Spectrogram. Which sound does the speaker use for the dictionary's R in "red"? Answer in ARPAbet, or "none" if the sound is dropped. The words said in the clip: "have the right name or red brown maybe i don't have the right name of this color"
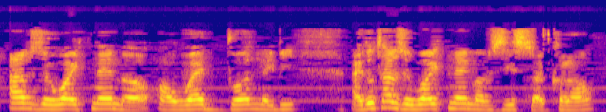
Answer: W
